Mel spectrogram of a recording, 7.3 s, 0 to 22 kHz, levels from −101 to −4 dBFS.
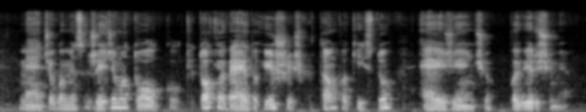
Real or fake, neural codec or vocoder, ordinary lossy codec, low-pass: real; none; AAC, 96 kbps; 14.4 kHz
